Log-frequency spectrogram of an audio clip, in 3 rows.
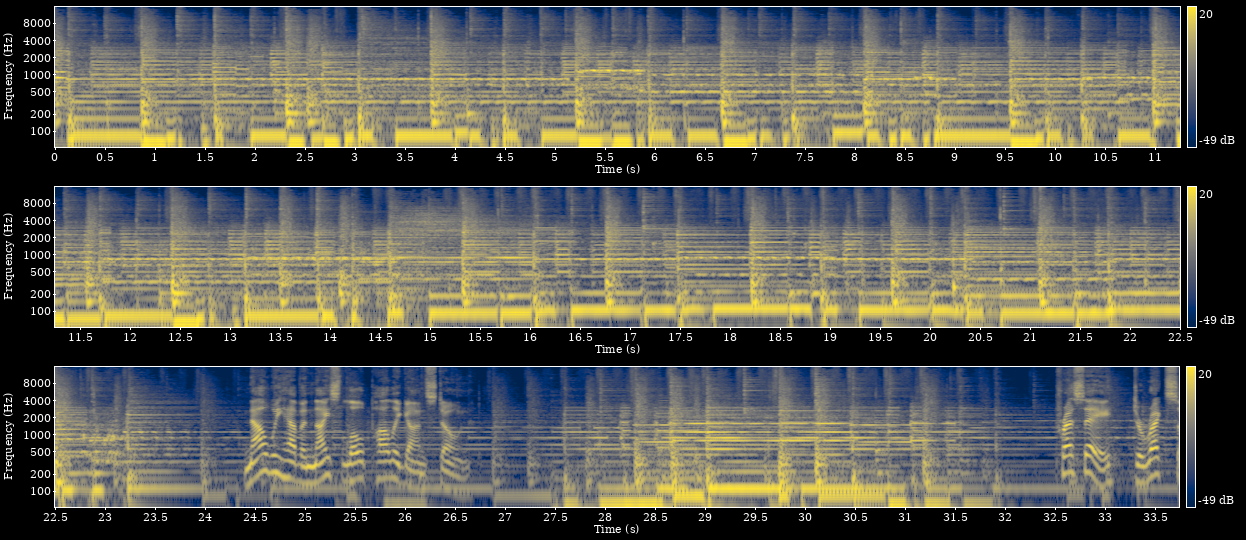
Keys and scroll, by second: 17.0 i, 18.2 v, 23.3 i, 24.9 v.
